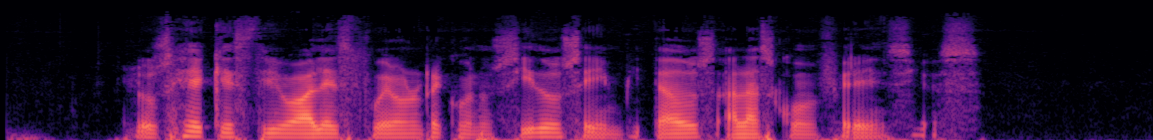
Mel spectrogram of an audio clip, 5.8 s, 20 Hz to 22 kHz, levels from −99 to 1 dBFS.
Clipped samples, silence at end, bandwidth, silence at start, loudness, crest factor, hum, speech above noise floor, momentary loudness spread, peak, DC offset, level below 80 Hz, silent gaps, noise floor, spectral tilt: under 0.1%; 0.9 s; 13.5 kHz; 0.1 s; -29 LUFS; 22 dB; none; 48 dB; 16 LU; -8 dBFS; under 0.1%; -46 dBFS; none; -77 dBFS; -6 dB/octave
